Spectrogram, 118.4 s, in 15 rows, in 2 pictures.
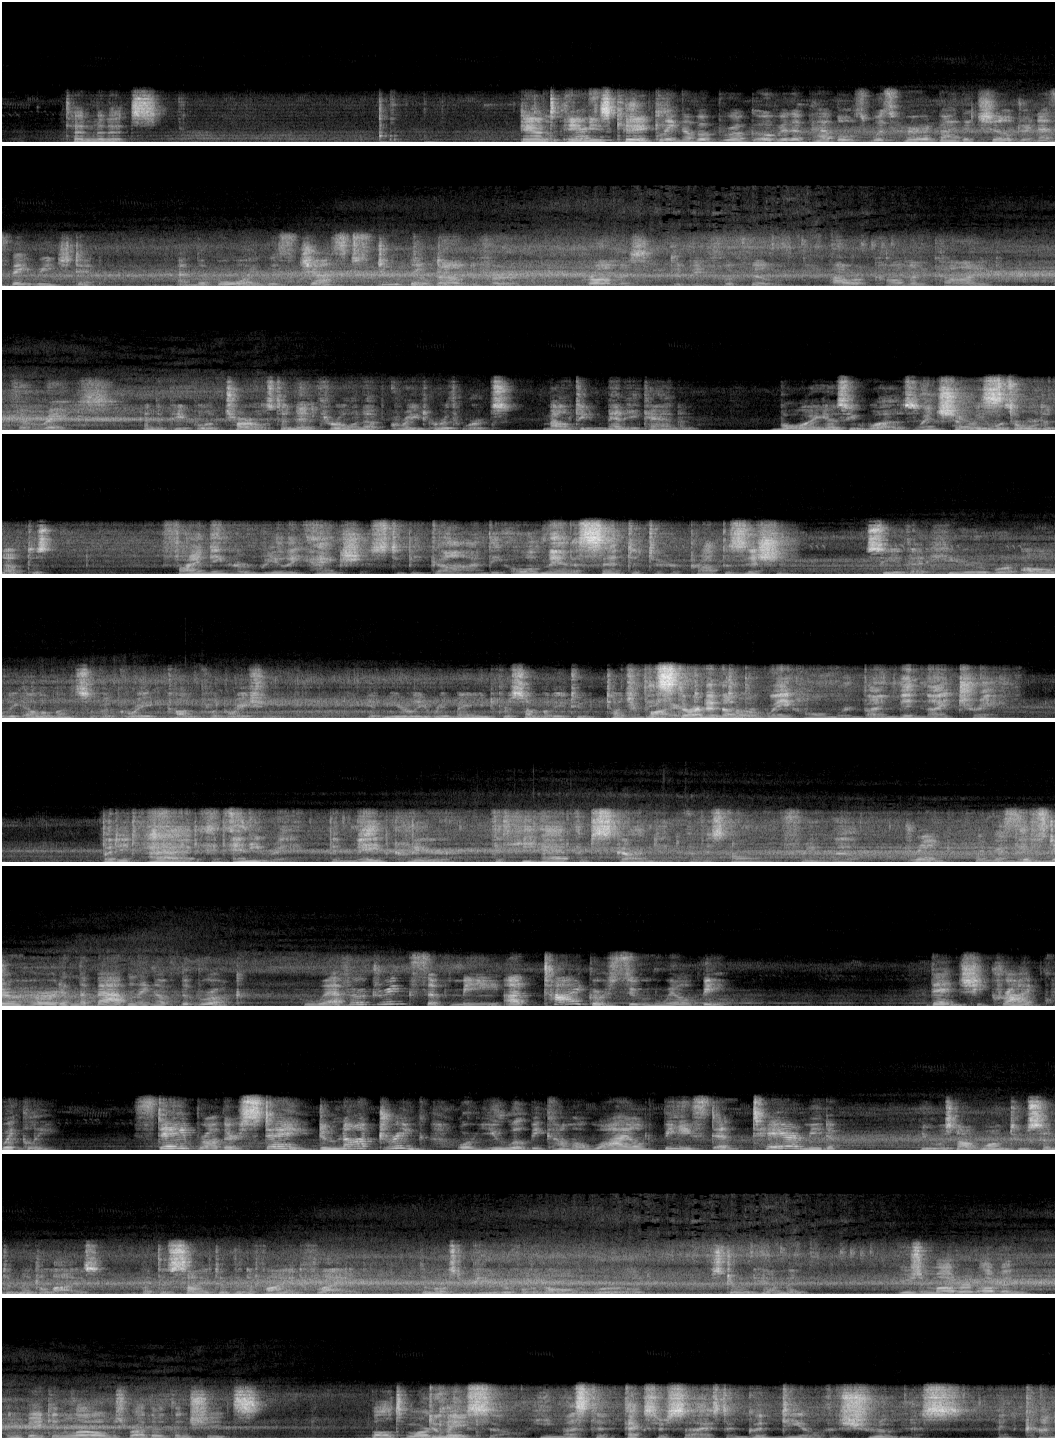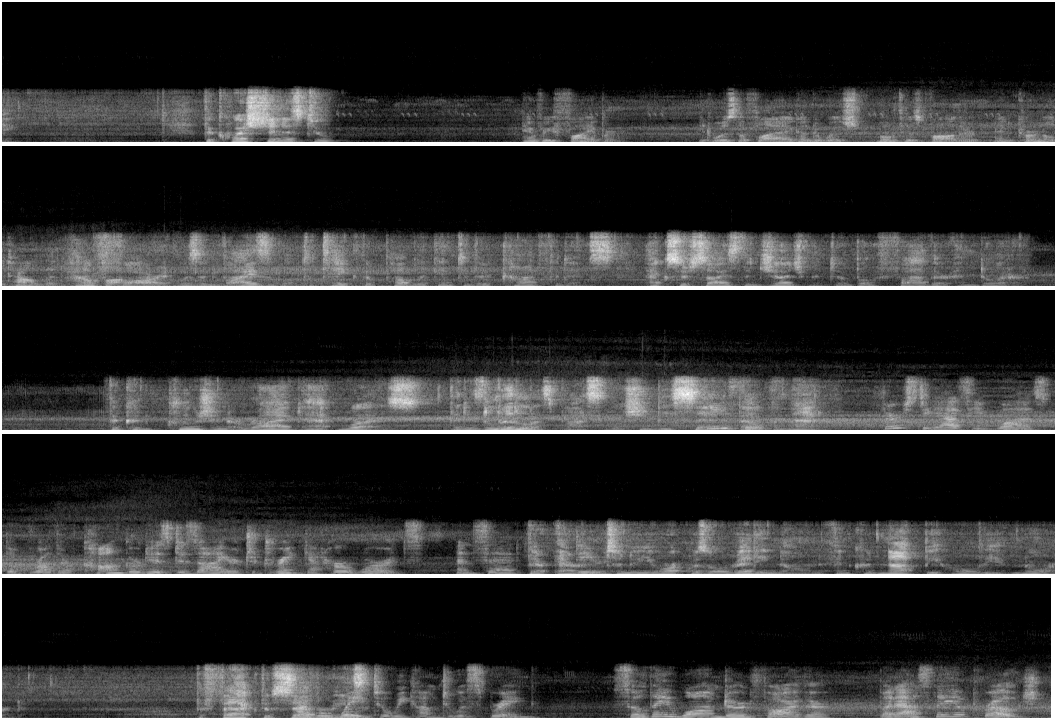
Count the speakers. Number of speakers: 5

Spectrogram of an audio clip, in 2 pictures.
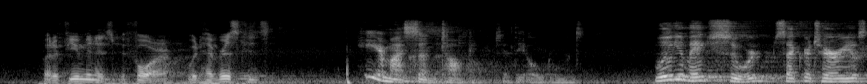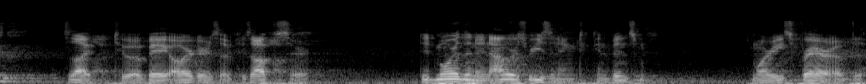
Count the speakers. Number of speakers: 3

